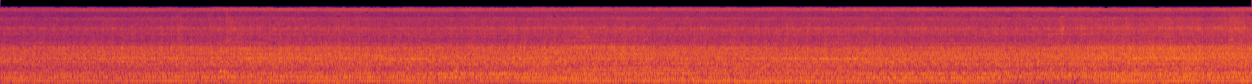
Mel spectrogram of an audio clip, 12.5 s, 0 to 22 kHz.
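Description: Diesel engine of a Volvo BM 861 articulated dump truck running steadily, a little louder in the last couple of seconds.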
